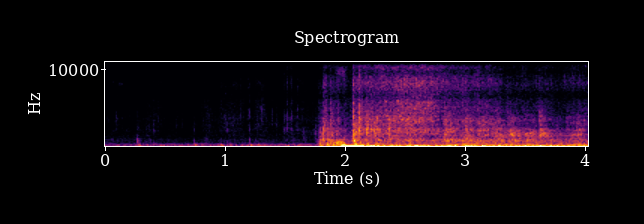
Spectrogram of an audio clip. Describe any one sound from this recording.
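Footsteps crunch quickly over loose gravel and rubble.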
